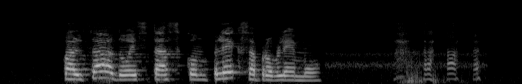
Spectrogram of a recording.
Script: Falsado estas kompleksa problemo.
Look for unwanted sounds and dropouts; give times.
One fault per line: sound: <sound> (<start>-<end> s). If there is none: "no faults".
sound: laugh (3.9-4.8 s)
